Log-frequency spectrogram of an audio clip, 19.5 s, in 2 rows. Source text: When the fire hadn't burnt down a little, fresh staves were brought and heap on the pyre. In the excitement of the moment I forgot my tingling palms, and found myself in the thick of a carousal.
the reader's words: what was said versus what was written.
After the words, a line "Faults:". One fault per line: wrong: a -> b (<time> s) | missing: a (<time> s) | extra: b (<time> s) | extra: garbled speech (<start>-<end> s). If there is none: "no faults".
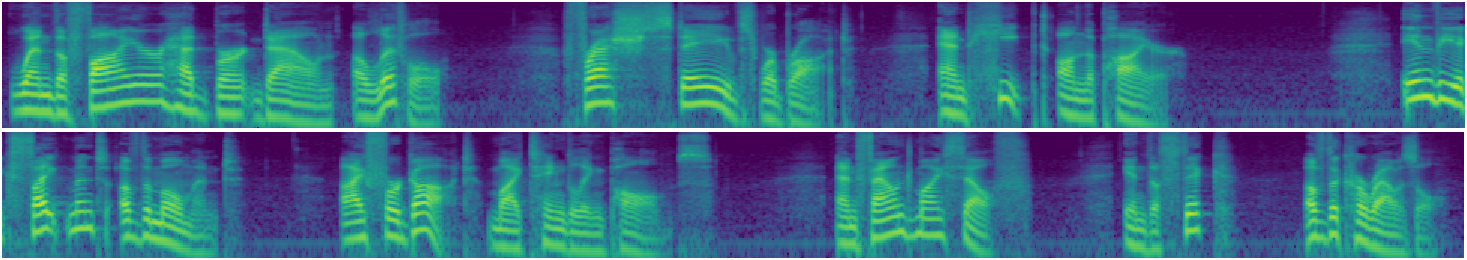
When the fire had burnt down a little, fresh staves were brought and heaped on the pyre. In the excitement of the moment I forgot my tingling palms, and found myself in the thick of the carousal.
Faults:
wrong: hadn't -> had (1.1 s)
wrong: heap -> heaped (6.5 s)
wrong: a -> the (18.6 s)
